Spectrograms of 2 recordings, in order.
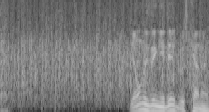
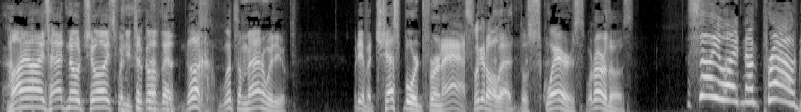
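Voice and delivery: loud high mocking heckle; mock heckler; 10 semitones higher, 5 dB louder than usual. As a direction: shout insults, high and loud. Mocking woman in thong.

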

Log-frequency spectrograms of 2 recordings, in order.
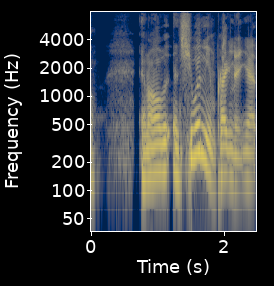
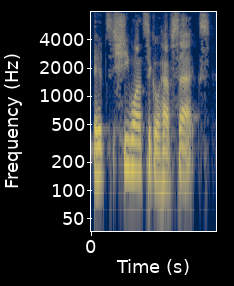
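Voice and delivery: normal talking voice

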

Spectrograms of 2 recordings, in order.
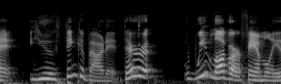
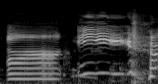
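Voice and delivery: imitated breast pump; 8 semitones higher, much slower than usual. DJ recalling pumping on air, imitated pump noise. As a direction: imitate a pump, jumping up in pitch on the middle note. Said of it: "and it was like".

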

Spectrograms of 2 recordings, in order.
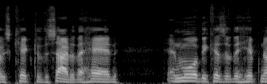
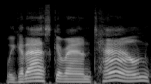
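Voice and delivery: higher, hopeful suggestion; 5 semitones higher, 4 dB louder than usual. A narrator's reading. Kit suggests to the Red Panda a search of town, hopefully. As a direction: float the idea hopefully. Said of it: "Kit said hopefully".

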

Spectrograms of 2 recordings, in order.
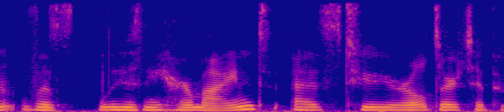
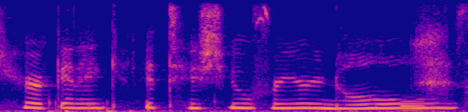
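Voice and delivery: put-on soft baby talk; 7 semitones higher, 5 dB quieter than usual. Stranger talking to toddler.

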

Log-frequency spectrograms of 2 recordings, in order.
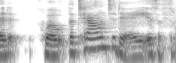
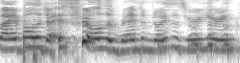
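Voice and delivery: laughing; 4 semitones higher, 6 dB louder than usual. Real, not acted. Still laughing after coughing fit.

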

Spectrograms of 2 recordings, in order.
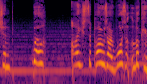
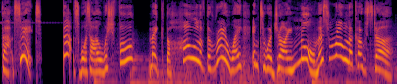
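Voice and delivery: excited; 5 semitones higher than usual. Acted. Thomas excited idea.

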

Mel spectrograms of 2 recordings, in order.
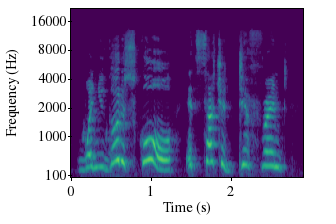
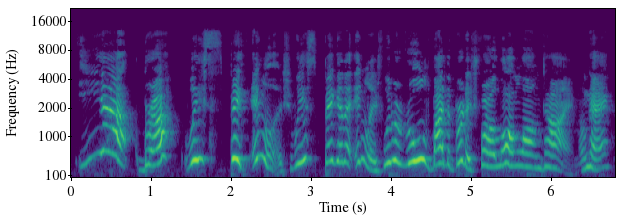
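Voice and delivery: louder and higher, sassy clapback with attitude; exasperated comeback; 4 semitones higher, 5 dB louder than usual. Retold or imitated. To her principal, a louder and higher exasperated retort. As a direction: put the principal in his place, louder and higher. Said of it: "I was like".

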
